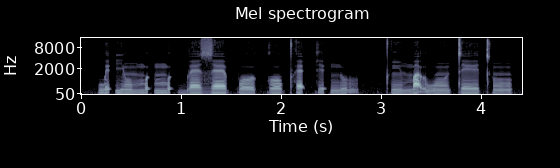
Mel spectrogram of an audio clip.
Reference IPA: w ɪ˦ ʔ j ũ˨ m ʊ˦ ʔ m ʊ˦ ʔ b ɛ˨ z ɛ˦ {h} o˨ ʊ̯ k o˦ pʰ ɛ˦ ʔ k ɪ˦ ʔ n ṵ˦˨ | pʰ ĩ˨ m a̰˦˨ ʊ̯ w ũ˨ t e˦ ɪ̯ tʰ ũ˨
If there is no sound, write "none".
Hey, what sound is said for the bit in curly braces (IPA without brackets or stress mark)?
p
